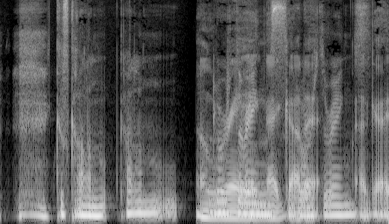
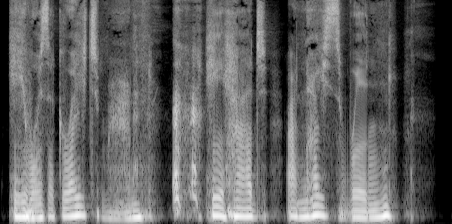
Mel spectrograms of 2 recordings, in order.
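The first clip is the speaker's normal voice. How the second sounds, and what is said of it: Gollum character voice impression. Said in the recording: “My Gollum impression is very good, isn't it? ... It is very good.”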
